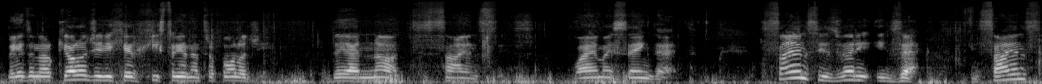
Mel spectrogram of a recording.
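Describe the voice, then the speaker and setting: A man lecturing on location as a documentary presenter, speaking emphatically and deliberately. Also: fairly high pitch, animated, noisy background. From Bosnia. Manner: emphatic, deliberate, asks rhetorical questions.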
